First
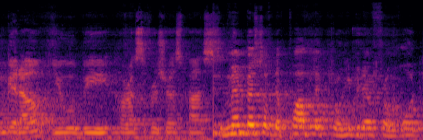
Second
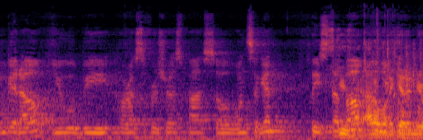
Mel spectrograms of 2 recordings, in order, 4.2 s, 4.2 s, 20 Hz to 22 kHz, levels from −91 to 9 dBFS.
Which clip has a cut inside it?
first; 1 cut; at 2.2 s

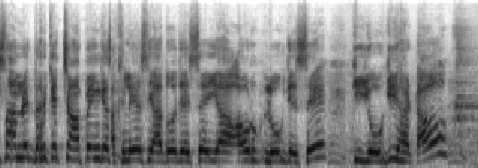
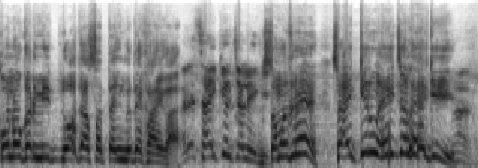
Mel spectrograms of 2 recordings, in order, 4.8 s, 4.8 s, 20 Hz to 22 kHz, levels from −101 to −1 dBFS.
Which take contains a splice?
first; 1 cut; at 1.1 s

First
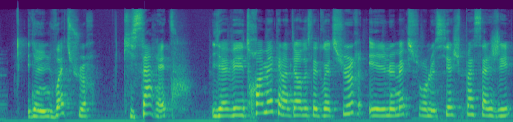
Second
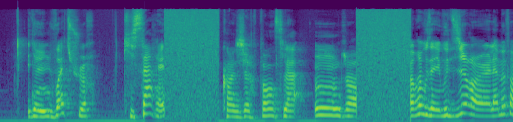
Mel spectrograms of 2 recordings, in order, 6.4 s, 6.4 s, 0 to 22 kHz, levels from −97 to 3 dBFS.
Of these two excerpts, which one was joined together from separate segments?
second; 2 cuts; at 2.6 s, 5.0 s

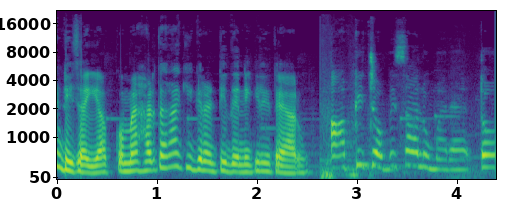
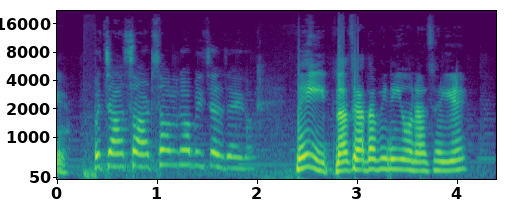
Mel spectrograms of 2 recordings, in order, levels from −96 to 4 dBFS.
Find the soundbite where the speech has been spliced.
first; 1 cut; at 2.6 s

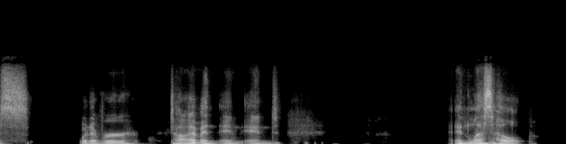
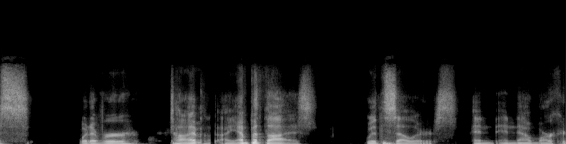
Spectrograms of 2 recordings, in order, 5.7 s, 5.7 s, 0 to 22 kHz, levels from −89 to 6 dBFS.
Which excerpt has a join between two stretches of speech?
second; 1 cut; at 2.0 s

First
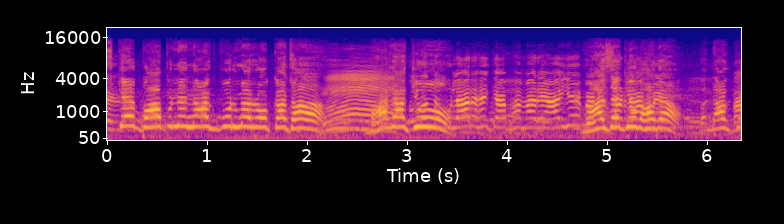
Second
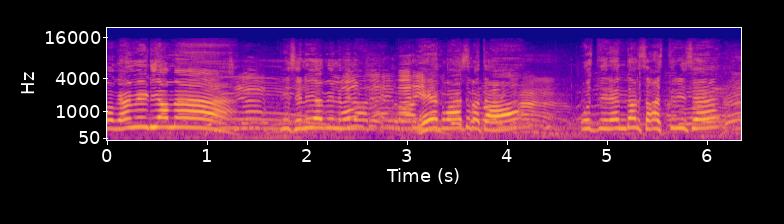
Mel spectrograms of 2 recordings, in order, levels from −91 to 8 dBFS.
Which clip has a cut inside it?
second; 1 cut; at 2.8 s

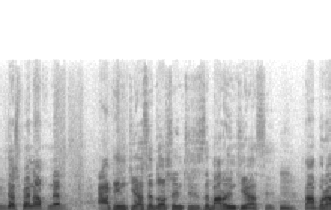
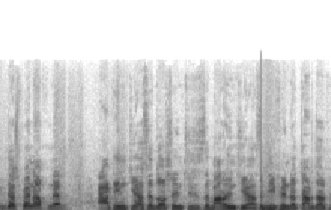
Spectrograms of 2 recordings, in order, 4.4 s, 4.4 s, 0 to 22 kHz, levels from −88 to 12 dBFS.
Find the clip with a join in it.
second; 1 cut; at 3.5 s

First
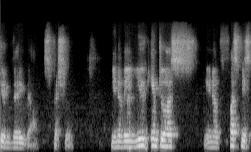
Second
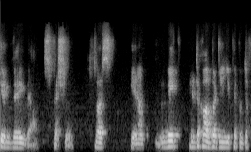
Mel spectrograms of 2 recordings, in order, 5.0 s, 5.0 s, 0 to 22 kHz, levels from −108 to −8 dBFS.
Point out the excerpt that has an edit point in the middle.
second; 1 cut; at 1.8 s

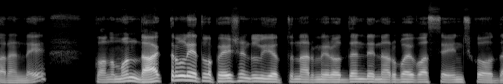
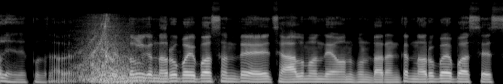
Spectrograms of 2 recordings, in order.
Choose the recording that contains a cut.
second; 1 cut; at 0.9 s

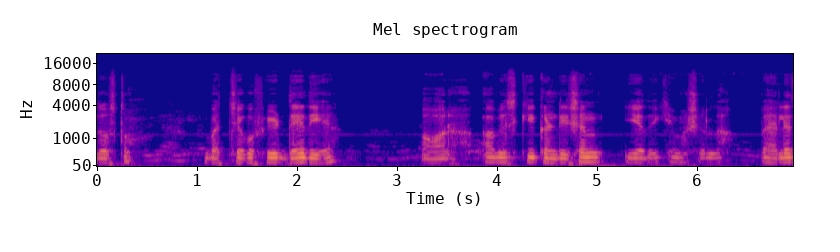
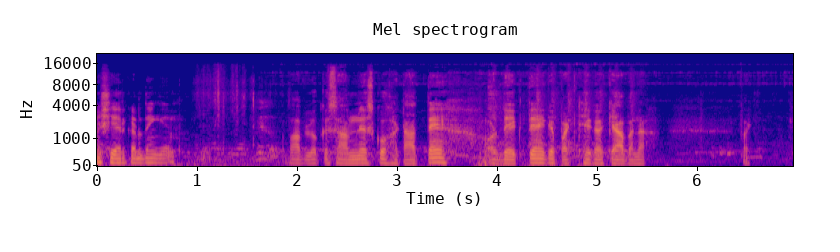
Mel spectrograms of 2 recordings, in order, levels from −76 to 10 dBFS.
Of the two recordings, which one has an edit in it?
second; 1 cut; at 1.8 s

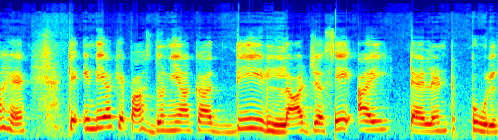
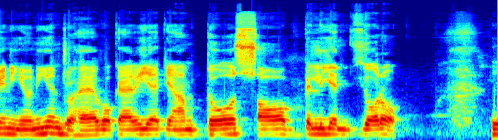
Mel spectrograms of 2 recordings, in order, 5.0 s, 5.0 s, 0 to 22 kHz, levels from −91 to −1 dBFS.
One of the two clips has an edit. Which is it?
first; 1 cut; at 3.3 s

